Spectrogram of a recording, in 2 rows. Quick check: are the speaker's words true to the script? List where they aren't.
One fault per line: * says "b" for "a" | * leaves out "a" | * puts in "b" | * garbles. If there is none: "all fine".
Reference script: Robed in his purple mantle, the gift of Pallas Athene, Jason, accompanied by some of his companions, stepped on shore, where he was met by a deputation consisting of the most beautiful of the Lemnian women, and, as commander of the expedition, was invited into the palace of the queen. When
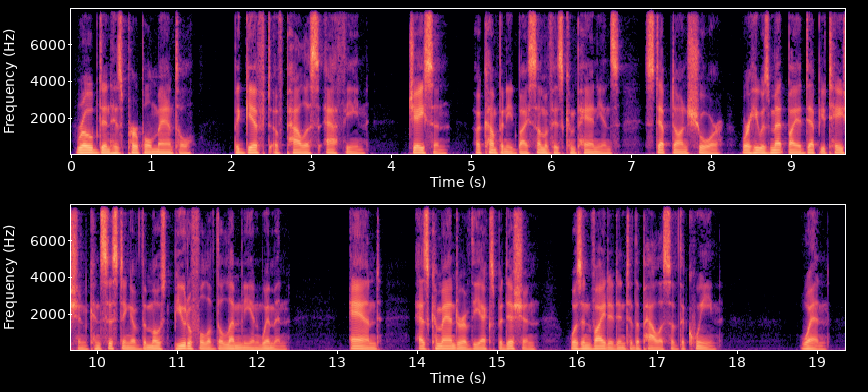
all fine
